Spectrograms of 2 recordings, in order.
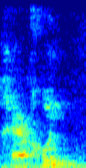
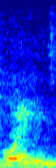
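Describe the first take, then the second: First: The name is said with a Dutch pronunciation. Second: The name is said with an English pronunciation. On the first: "I'm going to do my best pronunciation" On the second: "I'm going to use Huygens because I think that's perfectly good"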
